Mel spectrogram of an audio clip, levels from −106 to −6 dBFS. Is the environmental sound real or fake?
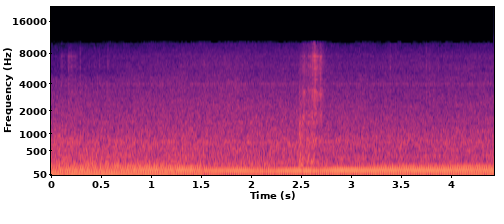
real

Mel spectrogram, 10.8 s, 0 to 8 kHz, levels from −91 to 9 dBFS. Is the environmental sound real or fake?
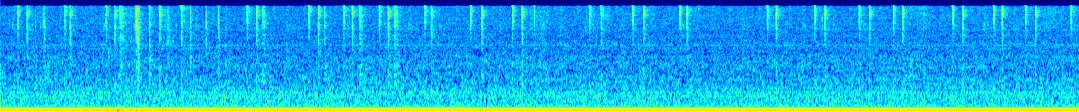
real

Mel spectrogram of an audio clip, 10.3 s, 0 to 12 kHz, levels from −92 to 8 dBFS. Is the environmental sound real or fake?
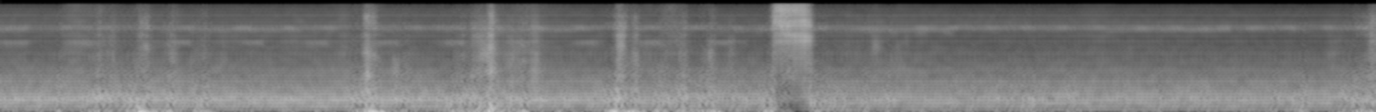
fake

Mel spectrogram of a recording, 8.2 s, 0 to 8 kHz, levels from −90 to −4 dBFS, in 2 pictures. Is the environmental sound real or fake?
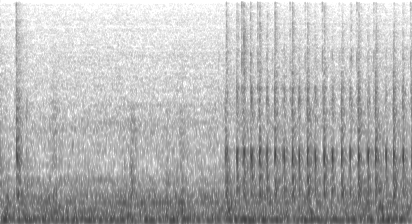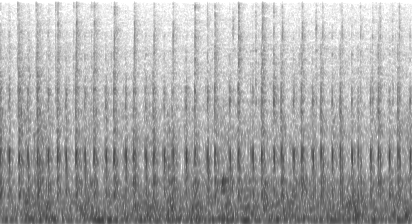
real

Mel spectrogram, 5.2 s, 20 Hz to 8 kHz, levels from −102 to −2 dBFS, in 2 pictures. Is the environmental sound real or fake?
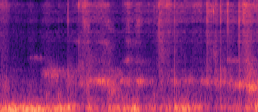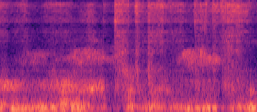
fake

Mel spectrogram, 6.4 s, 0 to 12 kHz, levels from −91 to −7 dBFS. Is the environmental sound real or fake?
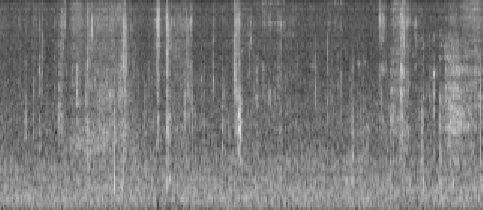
fake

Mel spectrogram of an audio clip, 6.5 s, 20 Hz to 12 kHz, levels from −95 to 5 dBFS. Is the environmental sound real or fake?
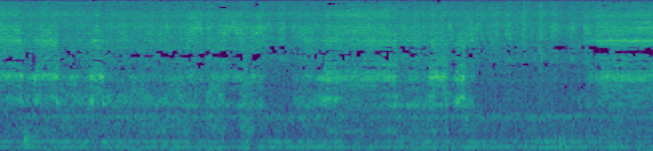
real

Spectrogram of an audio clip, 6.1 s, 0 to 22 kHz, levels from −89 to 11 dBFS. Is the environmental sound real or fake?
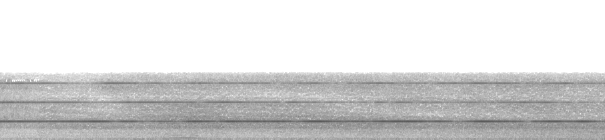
real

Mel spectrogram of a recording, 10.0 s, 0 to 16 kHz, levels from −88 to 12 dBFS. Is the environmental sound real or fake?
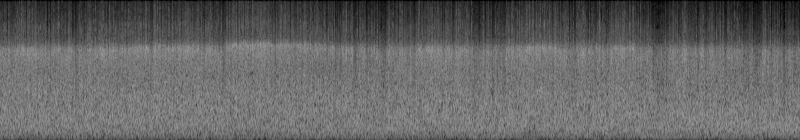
real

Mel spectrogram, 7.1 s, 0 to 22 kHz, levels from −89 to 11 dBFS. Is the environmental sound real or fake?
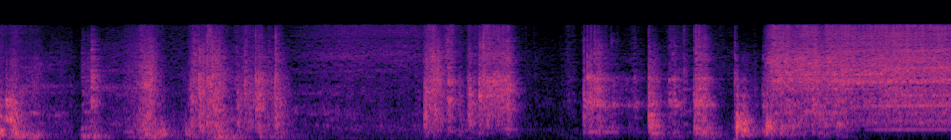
real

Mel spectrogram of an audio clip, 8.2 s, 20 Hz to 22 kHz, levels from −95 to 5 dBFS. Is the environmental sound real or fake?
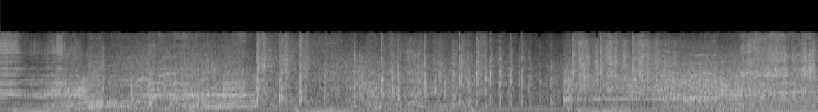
real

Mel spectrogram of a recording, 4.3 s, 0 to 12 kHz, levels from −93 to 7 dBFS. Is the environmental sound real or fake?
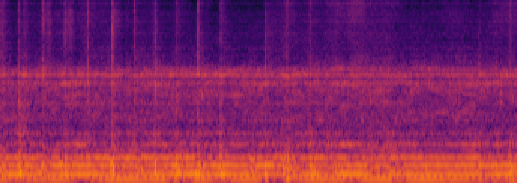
fake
